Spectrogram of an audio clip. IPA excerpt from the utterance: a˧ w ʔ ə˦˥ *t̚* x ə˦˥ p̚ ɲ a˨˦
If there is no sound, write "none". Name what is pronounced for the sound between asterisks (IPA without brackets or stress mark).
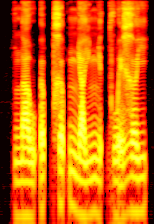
p̚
